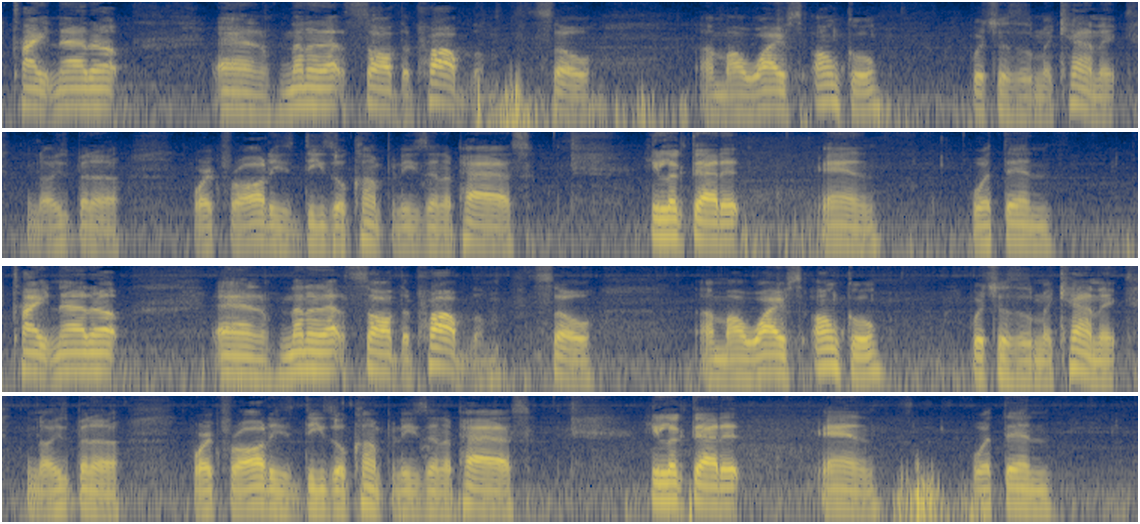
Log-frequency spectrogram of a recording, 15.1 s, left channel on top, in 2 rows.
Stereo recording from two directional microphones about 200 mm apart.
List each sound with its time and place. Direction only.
0.1 s speech: 15° right (ahead or behind); by 11.0 s centre (ahead or behind)
11.0 s a sound: 10° left (ahead or behind)
13.0 s speech: 15° left (ahead or behind)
